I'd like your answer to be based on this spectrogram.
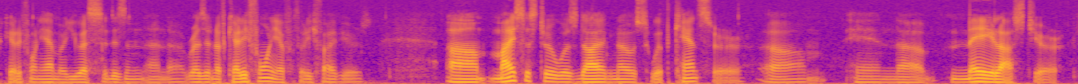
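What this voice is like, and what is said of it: French accent. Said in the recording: “she lives in Paris, France. That's where I'm from. You might hear my accent,”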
